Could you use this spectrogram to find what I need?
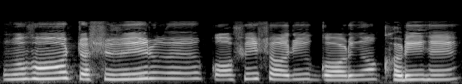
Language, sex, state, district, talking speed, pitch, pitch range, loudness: Hindi, female, Madhya Pradesh, Bhopal, 105 wpm, 235 Hz, 220-260 Hz, -13 LUFS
